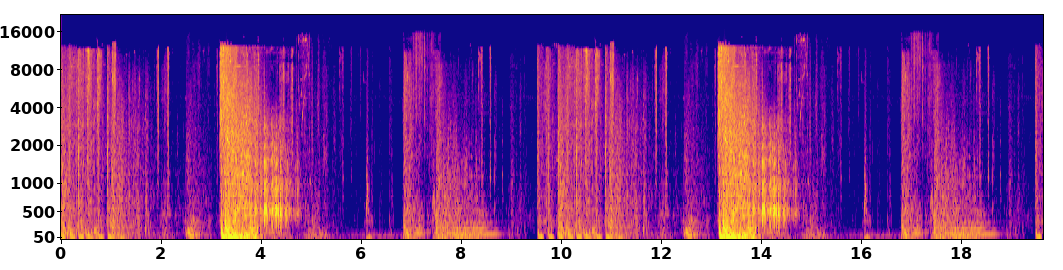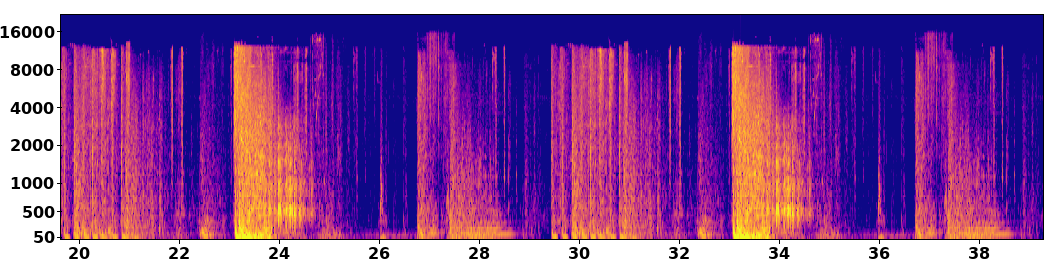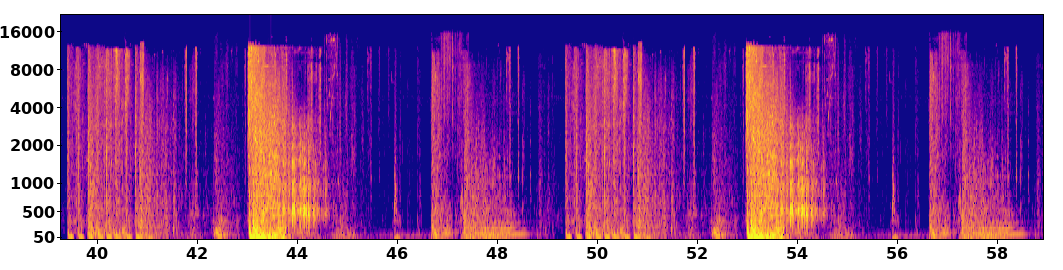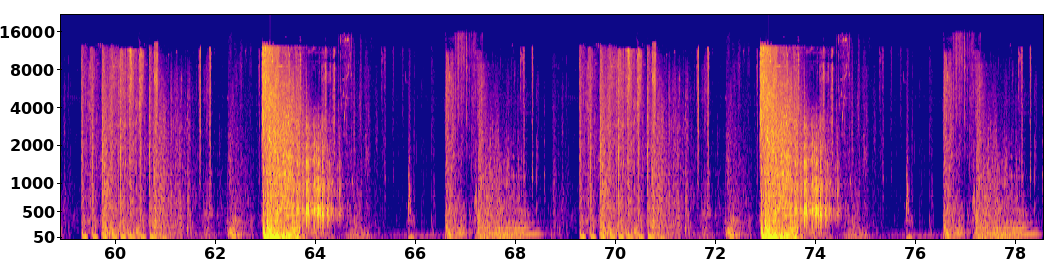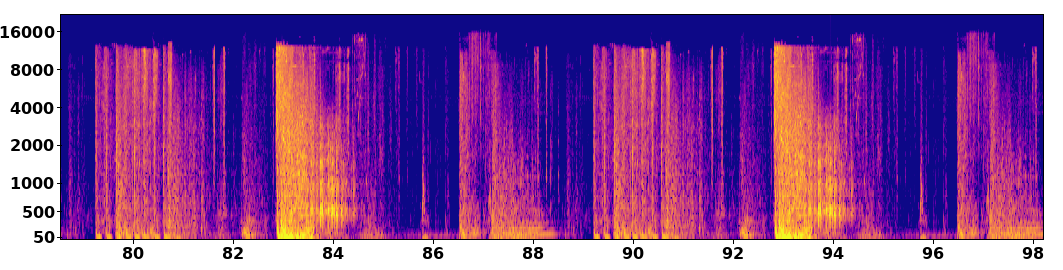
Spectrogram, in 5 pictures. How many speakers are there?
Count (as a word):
zero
